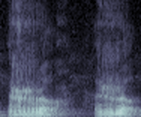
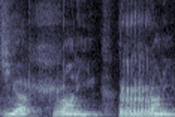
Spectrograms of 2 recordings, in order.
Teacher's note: आप देखिए जैसे कि र ऐसा, आप ल को नहीं बोल सकते, ल होगा ही नहीं, क्योंकि वाइब्रेट नहीं कर रहा है। तो ये वाइब्रेट करता है, यानी कि लुंठित यानी कि लुढ़क करके आता है। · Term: लुंठित व्यंजन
